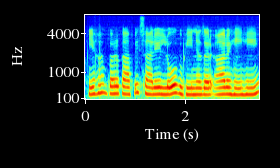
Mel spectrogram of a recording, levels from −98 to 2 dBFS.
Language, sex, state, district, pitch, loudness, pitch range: Hindi, female, Madhya Pradesh, Bhopal, 235 Hz, -14 LUFS, 225-255 Hz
